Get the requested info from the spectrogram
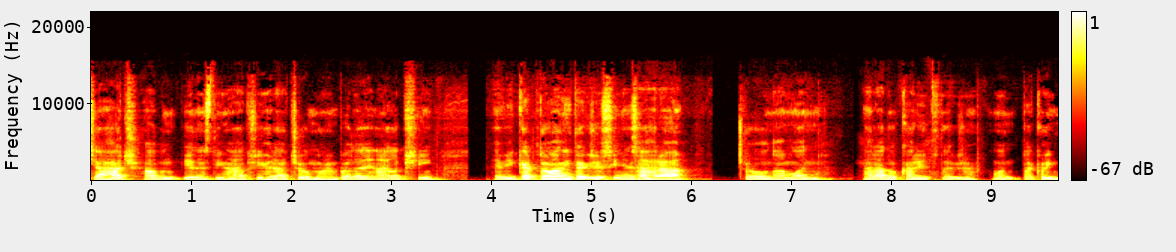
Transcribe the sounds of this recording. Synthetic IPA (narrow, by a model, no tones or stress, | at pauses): caɦat͡ʃa̰lɛ̰bɔjɛ̰d̪ɛnst̪iːɣnajlɛpʃiːɣɦɾaːt͡ʃɔʊmʊɔʒɛmpɔʋɛd̪aɟjɛ̰na̰jlɛpʃiː | jɛʋikaɾt̪ɔʋaniːt̪aɡʒɛsiɲɛzaɦɾaː | t͡ʃɔnaːmlɛn | ɦɾaːd̪ɔkaɾɪɛt̪t̪a̰ɡʒɛlɛ̰nt̪akɔḭm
